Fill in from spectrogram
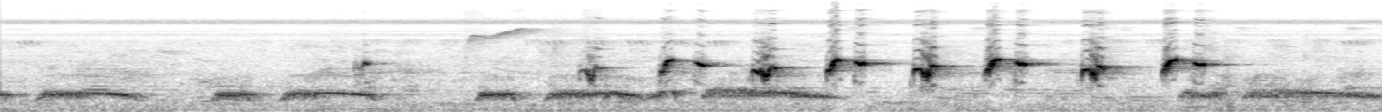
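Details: Sooty-headed bulbul in lure song intended to prompt same-species birds to answer: after low dove-like coos, a run of bright, bubbly chirped notes repeating about twice a second, then cooing resumes.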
